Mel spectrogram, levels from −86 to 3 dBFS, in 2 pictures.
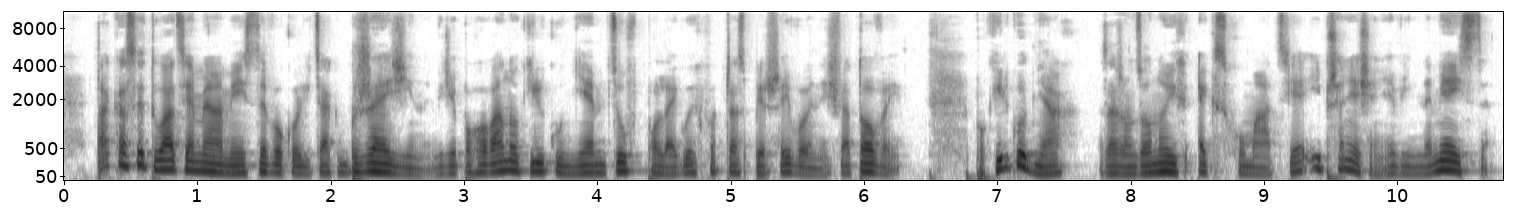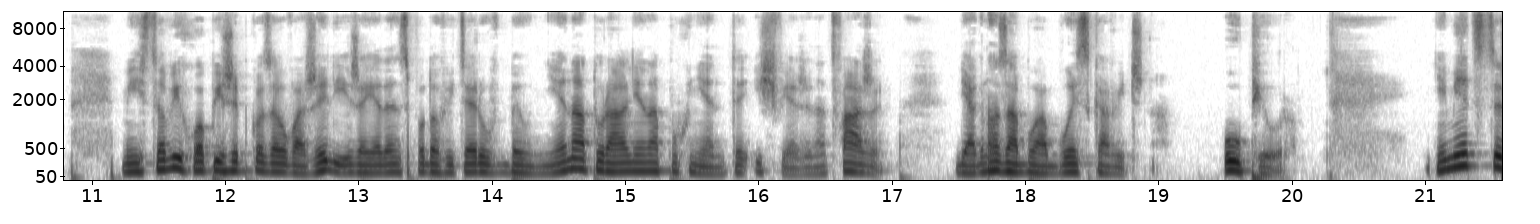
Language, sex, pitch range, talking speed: Polish, male, 100-125 Hz, 130 wpm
